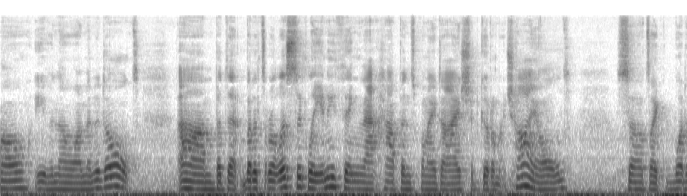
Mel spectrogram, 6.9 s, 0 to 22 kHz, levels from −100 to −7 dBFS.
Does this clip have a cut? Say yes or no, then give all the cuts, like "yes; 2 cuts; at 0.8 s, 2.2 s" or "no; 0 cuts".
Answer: yes; 1 cut; at 2.6 s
